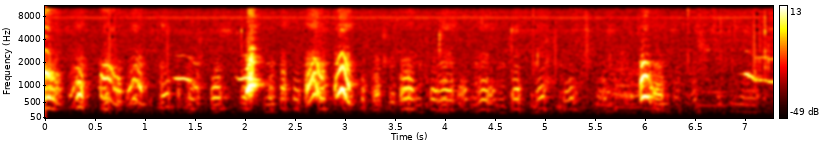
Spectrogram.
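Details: Litter of puppies aged two weeks: soft, fast, pulsing whimpers and squeaks, with a few sharper high yelps standing out, over a constant faint electrical hum.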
